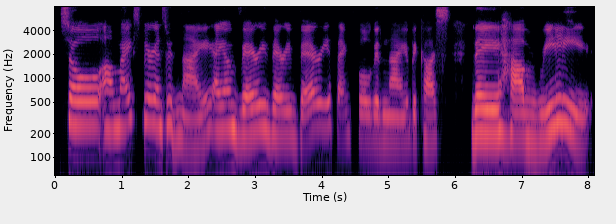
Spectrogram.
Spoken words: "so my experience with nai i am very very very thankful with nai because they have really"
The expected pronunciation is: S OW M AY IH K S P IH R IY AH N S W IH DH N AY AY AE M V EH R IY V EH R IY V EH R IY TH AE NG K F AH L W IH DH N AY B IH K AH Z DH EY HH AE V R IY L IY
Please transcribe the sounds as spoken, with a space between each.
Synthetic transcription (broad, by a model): S OW M AY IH K S P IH R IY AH N S W IH DH N AY AY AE M V EH R IY V EH R IY V EH R IY TH AE NG K F AH L W IH DH N AY B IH K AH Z DH EY HH AE V R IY L IY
